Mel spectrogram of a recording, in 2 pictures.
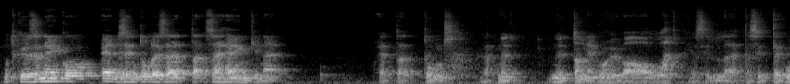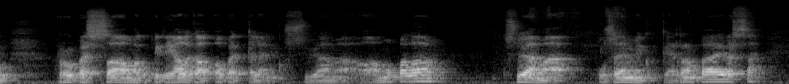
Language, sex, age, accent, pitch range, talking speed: Finnish, male, 30-49, native, 90-115 Hz, 135 wpm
